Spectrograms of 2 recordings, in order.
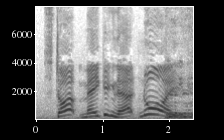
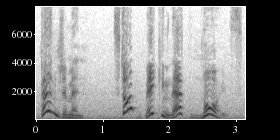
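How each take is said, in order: First: Slow, higher, emphatic telling-off; indignant principal, drawn out to "noise"; scolding principal. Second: Mildly cross teacher voice; scolding teacher. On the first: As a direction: order silence, stretching each word. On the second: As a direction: tell off a noisy pupil, punching the words. Teacher scolds Ben in class. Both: A narrator's reading.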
